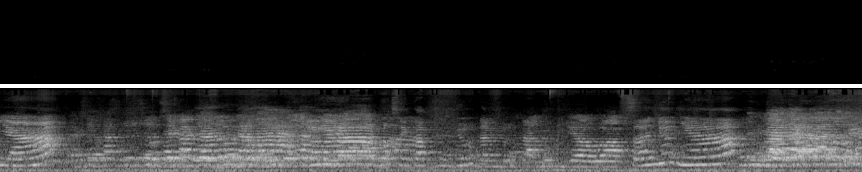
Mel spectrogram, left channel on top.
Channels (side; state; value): left; silent; 58 dB below the other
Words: bersikap jujur dan bertanggung jawab. Selanjutnya,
